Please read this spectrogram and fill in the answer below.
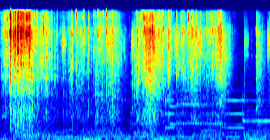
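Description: Clear plastic bag crinkling in bursts as a sweatshirt is pulled out of it, loudest near the start and again about two seconds in, over background music.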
